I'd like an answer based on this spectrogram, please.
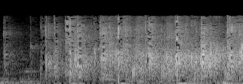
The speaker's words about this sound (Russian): Поэтому тоже заслуживает он бурных аплодисментов.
